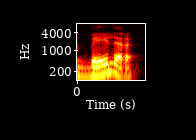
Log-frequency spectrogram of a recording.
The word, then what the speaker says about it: bailor: So in that way remember pronunciation bailor owner. So very simple the person who delivering the goods is called as the bailor and the person who uh to whom that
